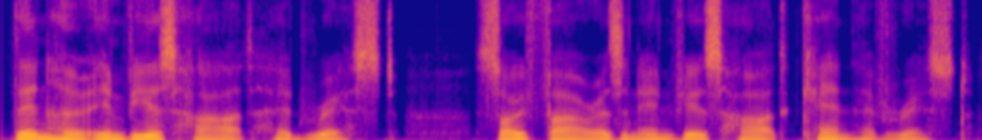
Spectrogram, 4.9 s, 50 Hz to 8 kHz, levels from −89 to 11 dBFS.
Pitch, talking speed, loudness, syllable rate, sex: 140 Hz, 185 wpm, -17 LUFS, 3.9 syllables/s, male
